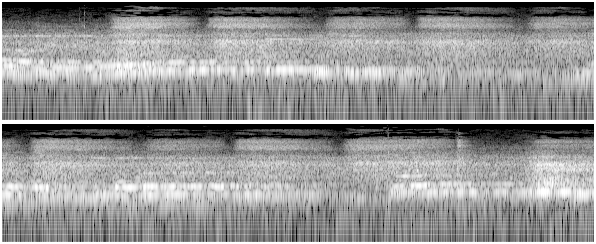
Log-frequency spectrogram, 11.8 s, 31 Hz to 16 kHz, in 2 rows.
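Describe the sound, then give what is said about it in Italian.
Slow, steady breathing through the nose, the first five breaths of a seated breathing exercise, a series of soft airy inhales and exhales repeating in an even rhythm, each breath a broad hiss with a faint tonal hum beneath, no talking. “ecco, vi faccio vedere e faccio sentire i primi 5 respiri, dopodiché voi proseguirete, ok?”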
